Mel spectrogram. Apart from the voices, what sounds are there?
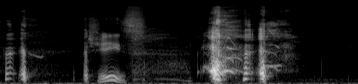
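coughing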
